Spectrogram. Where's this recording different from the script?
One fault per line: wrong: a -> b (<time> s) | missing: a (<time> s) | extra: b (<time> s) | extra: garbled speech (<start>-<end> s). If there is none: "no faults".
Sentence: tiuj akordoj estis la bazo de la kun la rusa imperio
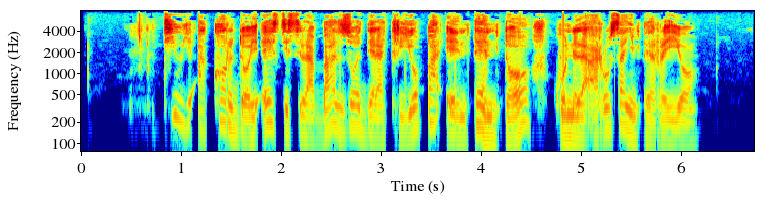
extra: triopa entento (3.2 s)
